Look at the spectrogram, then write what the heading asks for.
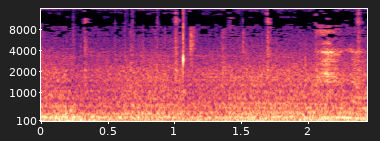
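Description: Steady road rumble of cars in traffic heard from inside a moving vehicle, loud and continuous with a faint hiss above the low drone.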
